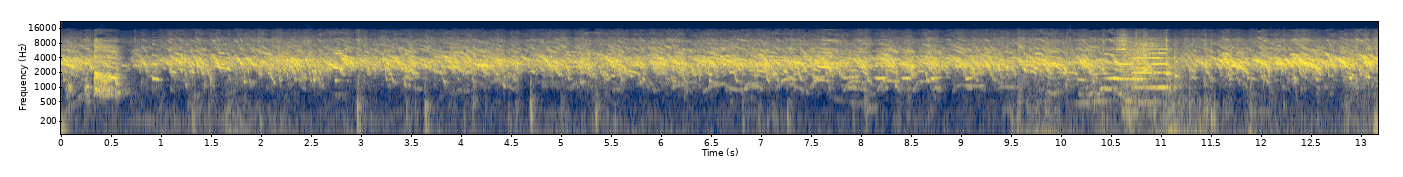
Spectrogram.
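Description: A large flock of chickens clucks continuously in a dense, overlapping chorus, near and loud, with an occasional louder squawk standing out.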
